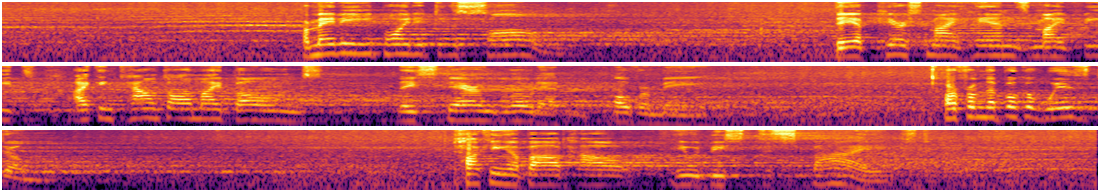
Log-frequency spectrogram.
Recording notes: Mary of the Angels Church in Chicago, IL. Please note that this homily was recorded in the church during Mass.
